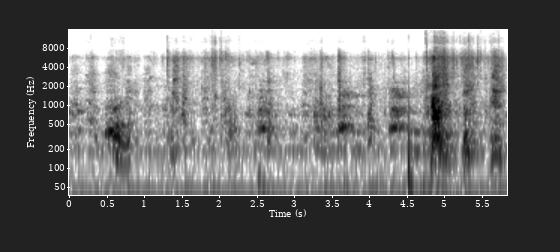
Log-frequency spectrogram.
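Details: Lively, playful Golden Retriever puppy at play, giving short whimpering yips and soft sounds in scattered bursts, one louder yelp near the end, with rustling movement and faint human voices in the background.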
